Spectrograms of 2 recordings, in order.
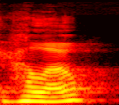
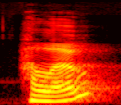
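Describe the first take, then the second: First: The hello is said in a flat, miserable tone. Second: The hello is said with a happy, smiling tone. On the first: The speaker seems unhappy to hear from the caller. The speaker calls it wrong. "I don't sound very excited to hear from you" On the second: The speaker seems friendly and likable. The speaker calls it right. "Here's my happy hello"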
